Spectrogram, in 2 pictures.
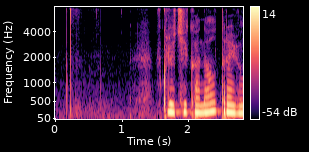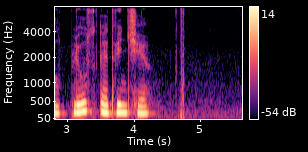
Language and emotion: Russian, neutral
